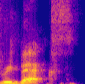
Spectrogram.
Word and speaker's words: Rebex: You can say Rebex. Rebex? It's pronounced Rebex.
